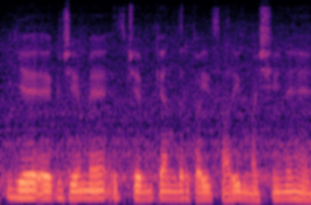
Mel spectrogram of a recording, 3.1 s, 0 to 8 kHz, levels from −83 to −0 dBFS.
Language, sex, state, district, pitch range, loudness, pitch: Hindi, male, Chhattisgarh, Rajnandgaon, 95-105 Hz, -21 LUFS, 100 Hz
